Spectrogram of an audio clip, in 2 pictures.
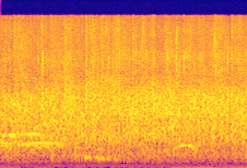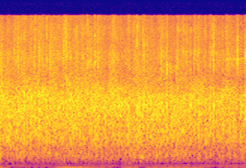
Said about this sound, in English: Can we get a round of applause, everyone?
